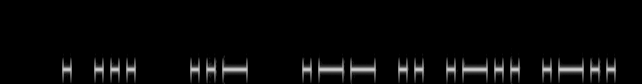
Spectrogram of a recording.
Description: Morse code, heard as a keyed tone, about 15 wpm, 700 Hz. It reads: ES U WILL
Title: Sentences from Top 400 Words and Abbreviations 15wpm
